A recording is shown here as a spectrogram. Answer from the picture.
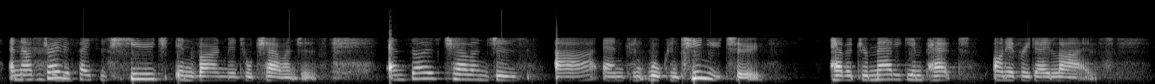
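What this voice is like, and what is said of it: Australian accent. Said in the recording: “you may be able to tell from my accent is Australia”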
